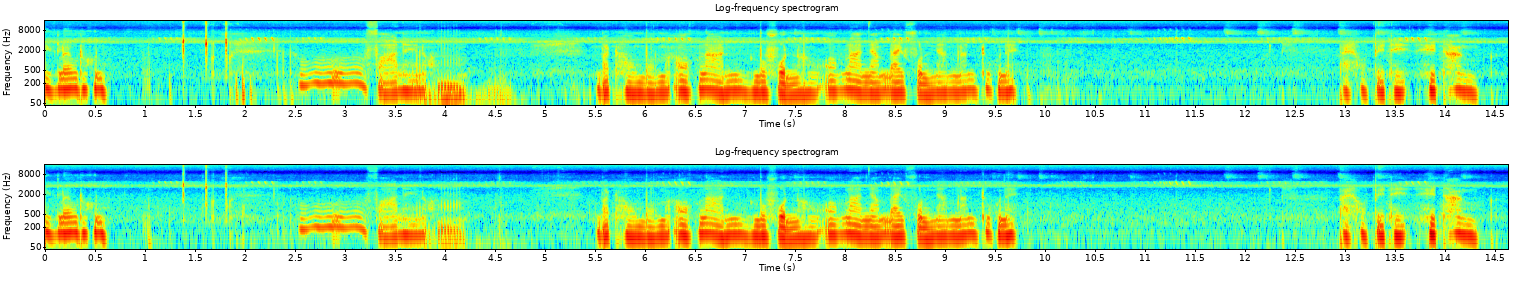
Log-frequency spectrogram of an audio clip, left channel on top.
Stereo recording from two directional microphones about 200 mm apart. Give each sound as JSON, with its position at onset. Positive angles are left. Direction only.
{"t": 0.0, "sound": "cricket", "side_deg": 0}
{"t": 1.4, "sound": "a sound", "side_deg": -10}
{"t": 2.6, "sound": "a sound", "side_deg": 15}
{"t": 5.5, "sound": "speech", "side_deg": -5}
{"t": 7.6, "sound": "cricket", "side_deg": 0}
{"t": 8.0, "sound": "speech", "side_deg": -15}
{"t": 12.9, "sound": "cricket", "side_deg": -25}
